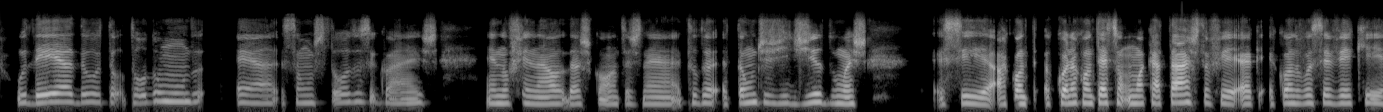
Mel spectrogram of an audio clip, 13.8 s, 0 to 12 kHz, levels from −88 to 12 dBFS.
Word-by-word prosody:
o - - -6
dedo. 210 +2 +2
To 205 +1 -11
todo 200 +4 -9
mundo" 225 -1 -6 0.3
É, 190 -2 -5
somos 195 -1 -8
todos 215 +1 -7
iguais. 95 +2 -6 0.5
E, 185 - -2
no 185 0 -2
final 175 -2 -2
das 170 +1 -2
contas, 165 -2 -5
né, 170 -1 -4
tudo 195 0 -9
é 190 - -2 0.2
tão 195 +3 -1
dividido. 190 -1 -1
Mas 175 -1 +3 0.7
esse 180 - +1
acont 175 +1 +3 0.3
quando 185 -1 +5
acontece 195 0 +5
uma 185 +1 +1
catástrofe, 195 0 +5
é 170 0 +4 0.2
é - - -9
quando 185 +1 0
você 195 +1 +1
vê 185 0 0
que, 95 - -3
185 Hz, 140 wpm, -24 LUFS, 175-200 Hz, 0.7 s, quando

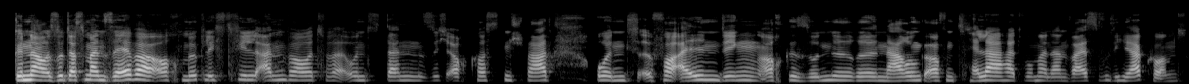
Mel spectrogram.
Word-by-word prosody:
Genau, 195 -1 +8
sodass 200 +2 +3
man 205 -2 +5
selber 200 +3 +7
auch 195 +1 -2
möglichst 200 0 -6
viel 210 -2 -4
anbaut 195 0 -3
wa 185 0 -8
und 190 0 -10 0.2
dann 185 0 -6
sich 185 +1 -13
auch 175 - -6
Kosten 190 +1 -9
spart 195 0 -1 0.4
und, 190 - -4
äh, - - -6
vor 200 -2 +2
allen 205 +4 +1
Dingen 195 0 -3
auch 180 +1 -3
gesündere 185 0 -5
Nahrung 180 +3 0
aufm 180 +1 -2
Teller 185 +2 +1
hat, 185 -1 -3
wo 180 0 -15
man 185 -2 -7
dann 170 0 -7
weiß, 170 +2 -3
wo 200 - -18
sie 180 - -15
herkommt. 160 -3 -2
190 Hz, 165 wpm, -24 LUFS, 180-200 Hz, 0.4 s, Genau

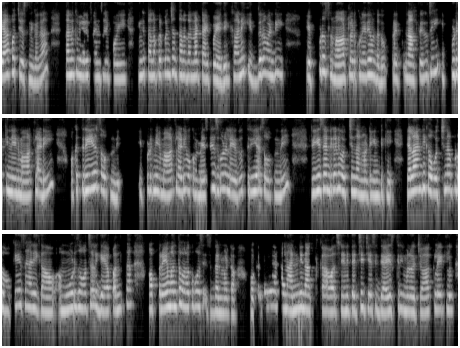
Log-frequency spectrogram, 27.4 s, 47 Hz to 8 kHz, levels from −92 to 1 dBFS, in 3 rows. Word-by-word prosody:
గ్యాపొచ్చేసింది 265 -5 +2
కదా! 225 +6 -3 0.5
తనకి 285 +1 +2
వేరే 270 0 +1
ఫ్రెండ్స్ 255 0 -6
అయిపోయి, 235 -1 -3 0.3
ఇంక 275 - +1
తన 270 0 +2
ప్రపంచం 295 +1 -1
తనదన్నట్టు 260 -1 0
అయిపోయేది. 220 -2 +1
కానీ, 260 +5 +1
ఇద్దరం 285 +8 0
అండి, 295 +3 -2 0.6
ఎప్పుడసలు 310 +4 -1
మాట్లాడుకునేదే 265 +3 +2
ఉండదు. 220 -5 -2 0.2
ప్రత్ 235 -1 -5
నాకు 230 0 +6
తెలిసి 270 +6 -3 0.2
ఇప్పటికి 285 +6 -2
నేను 250 -2 +2
మాట్లాడి 230 +2 0 0.5
ఒక 290 - -2
3 290 0 +6
ఇయర్స్ 330 -2 +2
అవుతుంది. 235 -7 -1 0.5
ఇప్పుడికి 290 +6 -4
నేను 275 -3 0
మాట్లాడి 265 +4 +1
ఒక 270 - -6
మెసేజ్ 240 +8 0
కూడా 310 0 0
లేదు, 235 0 0
3 270 -1 -1
ఇయర్స్ 285 0 +3
అవుతుంది. 230 +2 -2 0.6
రీసెంట్‌గానే 295 +3 +4
ఒచ్చిందనమాట 260 -4 0
ఇంటికి. 225 -1 -2 0.4
ఎలా 280 +3 +9
అంటే, 300 +2 +1
ఇక 290 -3 +4
వచ్చినప్పుడు 295 +3 -1
ఒకేసారిక 275 -2 -2 0.5
3 265 +3 +2
సంవత్సరాల 275 +2 0
గ్యాప్ 230 0 0
అంతా, 260 +5 -4 0.4
మా 250 - +5 0.2
ప్రేమంతా 285 +4 +4
ఒలకపోసేసిద్దనమాట. 230 -7 -2 0.4
ఒకటే 275 +6 -8 0.2
ఎత్తున 265 -3 -2
అన్ని 255 +3 +3
నాకు 245 0 +1 0.2
కావాల్సియన్ని 230 +1 +1
తెచ్చిచ్చేసిద్ది. 240 -1 -1
ఐస్‌క్రీములు, 230 -1 -1
చాక్లెట్లు, 240 +2 -2
260 Hz, 130 wpm, -23 LUFS, 235-285 Hz, 0.6 s, ఎలా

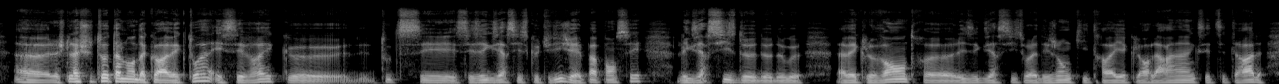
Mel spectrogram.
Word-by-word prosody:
Heu, 100 -3 +1
le 95 - 0
là, 130 - +8
je 130 - +3
suis 130 - -5
totalement 135 -3 +6
d'accord 100 -1 +6
avec 90 -2 +4
toi. 155 +2 +2
Et 90 - -1
c'est 85 +3 0
vrai 125 +9 0
que 85 -11 -2 0.4
toutes 110 +2 -9
ces 95 -3 -1
ces 90 +4 -4
exercices 100 -2 -1
que - - -8
tu - - -8
dis, 125 +8 +1
j'y - - +1
avais 75 - +2
pas 100 +6 +1
pensé. 110 +8 -2 0.3
L'exercice 90 +4 -1
de 90 -2 0
de 85 0 -3
de 85 +1 -4
g 80 -3 -1 0.4
avec 90 0 0
le 85 - -1
ventre, 115 +4 +2
heu, 85 -2 0
les 85 +1 -3
exercices, 90 +1 -6
voilà, 85 - -1
des 85 0 -4
gens 100 +2 -1
qui 90 0 -11
travaillent 90 +1 -2
avec 85 -1 -4
leurs 85 0 -2
larynx, 95 +2 -2
et - - -6
cetera 95 +4 0
l 105 - -4
95 Hz, 215 wpm, -23 LUFS, 85-105 Hz, 0.4 s, là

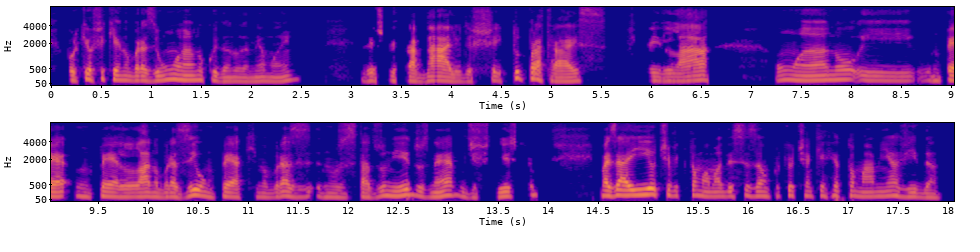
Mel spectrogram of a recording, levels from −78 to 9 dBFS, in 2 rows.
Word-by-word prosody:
porque - - +1
eu - - +6
fiquei 145 - 0
no 130 -1 -4
Brasil 125 0 0
1 150 +1 0
ano 135 0 0
cuidando 105 -4 -5
da 100 - -7
minha 105 +2 -6
mãe, 110 +6 -6 0.7
deixei - - -4
trabalho, 110 0 +5
deixei 100 +4 -6
tudo 190 - -2
pra 180 - +5
trás, 105 -1 -2 0.2
fiquei 120 -1 -9
lá 110 +5 +3 0.7
1 135 +1 -3
ano 135 +4 0
e 120 -2 -6
um 115 0 -10
pé 125 +2 +5
um 125 -5 -7
pé 120 +3 +1
lá 115 +2 +3
no 115 - -4
Brasil, 115 - +2
um 120 -6 -5
pé 120 +4 +2
aqui 110 +2 -5
no 110 -1 -8
Brasi 120 0 -2
nos 105 -2 -8
Estados 110 +2 -4
Unidos, 145 -2 0
né, 125 +7 +2
difícil. 115 +1 -5 0.6
Mas 145 +1 +5
aí 160 +2 +7
eu 180 -1 +10
tive 145 -4 -5
que - - -36
tomar 150 -4 -3
uma 125 0 -3
decisão 130 0 -4
porque 130 +4 -8
eu - - -3
tinha 140 -1 -8
que 140 - -8
retomar 140 -2 -5
a - - -4
minha 140 +3 -3
vida. 105 -5 -6
125 Hz, 185 wpm, -25 LUFS, 110-135 Hz, 0.7 s, eu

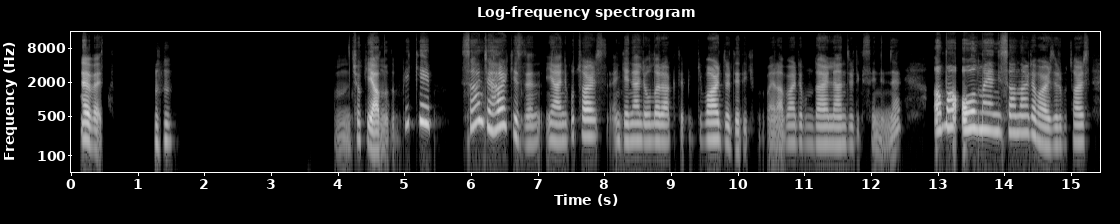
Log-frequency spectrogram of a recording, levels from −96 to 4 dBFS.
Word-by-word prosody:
Evet. 185 -7 +5 0.8
Hı 170 - -7
hı. 185 -1 -10 2.4
Imm, - - -20
çok - - -12
iyi - - +8
anladım. - - -2
Peki, 375 +1 +1 0.4
sence 390 -4 0
herkesin, 235 - 0
yani, 185 -1 -2
bu 225 - -8
tarz, 220 -1 +1
eee, - - -14
genel 190 0 -4
olarak 180 -1 -3
tabii - - -19
ki 190 -1 -28
vardır 195 -4 +2
dedik. 135 - -11 0.2
Beraber 175 0 -7
de 175 -1 -12
bunu 170 0 -21
değerlendirdik 165 0 -4
seninle. - - -14 0.5
Ama 325 +2 +4
olmayan 295 -2 +5
insanlar 260 0 -3
da 235 -3 -1
vardır 160 -2 -2
bu 165 - -28
tarz, 180 +1 -4
190 Hz, 125 wpm, -24 LUFS, 175-265 Hz, 2.4 s, iyi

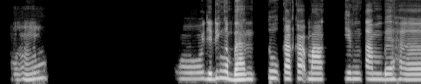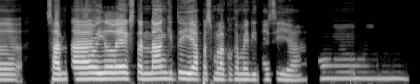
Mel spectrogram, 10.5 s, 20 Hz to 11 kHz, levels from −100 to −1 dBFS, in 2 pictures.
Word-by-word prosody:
Heeh. 220 +5 -6 1.7
Oh, 235 0 -7
jadi 225 +3 +1
ngebantu 220 +2 +1 0.2
Kakak 245 +1 0
makin 225 +2 -5
tambah, 220 -1 -2
eee, 210 0 -3 0.4
santai, 225 +1 +5
rileks, 235 0 +5
tenang, 230 0 +4
gitu 240 +1 -4
ya, 225 - +5
pas 230 -2 -4
melakukan 215 0 -3
meditasi 210 0 -7 0.2
ya? 190 - -8 0.3
Oh. 250 0 -12
230 Hz, 105 wpm, -21 LUFS, 215-245 Hz, 1.7 s, santai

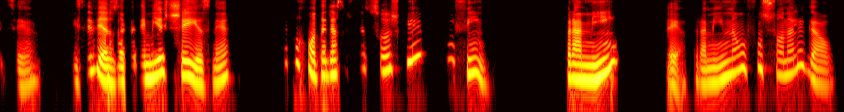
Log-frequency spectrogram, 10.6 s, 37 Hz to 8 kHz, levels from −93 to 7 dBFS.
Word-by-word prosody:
Isso 370 - -32
é, 135 +4 -10 0.5
e 155 - -12
você 255 - -7
vê 235 - +6
as 160 -3 +2
academias 185 +8 +2
cheias, 195 - +2
né, 170 +7 -4 0.7
e 385 - -21
por 385 -2 -7
conta 215 -5 +1
dessas 220 +3 -1 0.2
pessoas 285 0 -5
que 410 - +1 0.5
enfim, 235 - -3 1.0
pra 185 -2 +5
mim, 175 - +7 0.7
é, - - -6
para 150 -4 -8
mim 150 +4 -2
não 250 +9 -2
funciona 245 -6 -6
legal. 185 - -7
215 Hz, 135 wpm, -21 LUFS, 165-260 Hz, 1.0 s, mim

